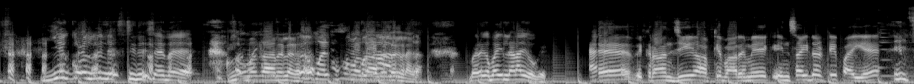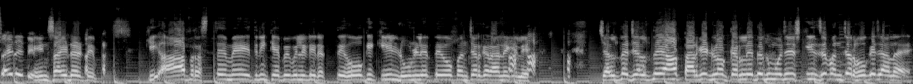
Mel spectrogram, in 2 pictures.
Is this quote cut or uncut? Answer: cut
